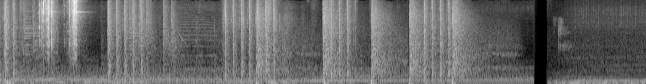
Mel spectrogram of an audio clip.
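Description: Automatic gunfire rattles in rapid bursts during a car chase in the Chicken Police video game, loud and close, with short pauses between volleys before cutting off abruptly near the end.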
